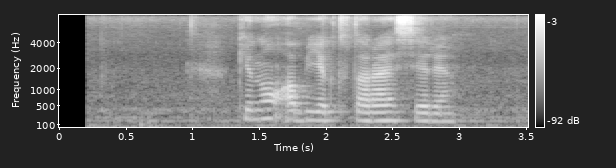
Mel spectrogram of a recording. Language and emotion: Russian, neutral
